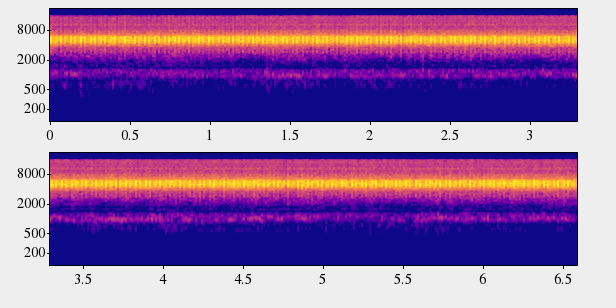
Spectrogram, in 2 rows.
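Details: Continuous shrill buzz of a male Lyristes japonicus, met while hiking in the mountains around Kobe, Japan, where it favours pines above roughly 600 m; the drone holds an even pitch and loudness for the whole stretch.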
